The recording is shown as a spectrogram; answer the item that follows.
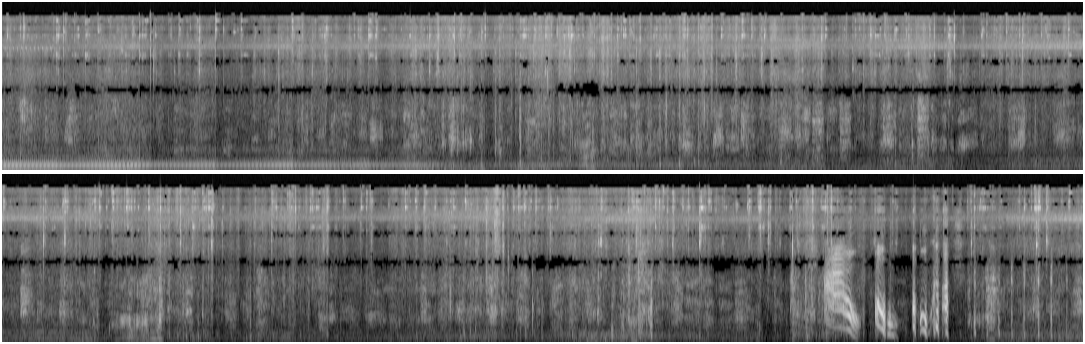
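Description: Two Great Dane puppies play-wrestling, with short, scattered dog vocalisations throughout and one loud call falling steeply in pitch near the end. A steady low hum fades out over the first few seconds.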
